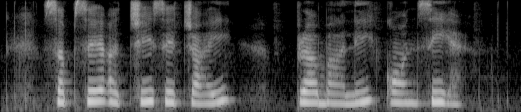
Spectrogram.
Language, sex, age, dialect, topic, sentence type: Hindi, female, 18-24, Hindustani Malvi Khadi Boli, agriculture, question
